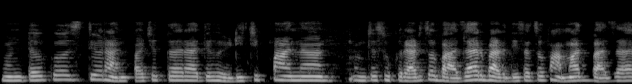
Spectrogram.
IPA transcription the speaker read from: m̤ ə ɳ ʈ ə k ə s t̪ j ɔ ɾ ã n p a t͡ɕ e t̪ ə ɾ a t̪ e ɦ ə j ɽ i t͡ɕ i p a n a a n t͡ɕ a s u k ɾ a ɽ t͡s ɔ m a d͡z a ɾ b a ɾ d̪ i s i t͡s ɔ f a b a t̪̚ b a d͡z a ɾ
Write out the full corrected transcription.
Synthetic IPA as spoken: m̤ ə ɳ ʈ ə k ə s t̪ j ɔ ɾ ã n p a t͡ɕ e t̪ ə ɾ a t̪ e ɦ ə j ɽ i t͡ɕ i p a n a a m t͡ɕ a s u k ɾ a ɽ t͡s ɔ b a d͡z a ɾ b a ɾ d̪ i s a t͡s ɔ f a m a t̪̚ b a d͡z a ɾ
